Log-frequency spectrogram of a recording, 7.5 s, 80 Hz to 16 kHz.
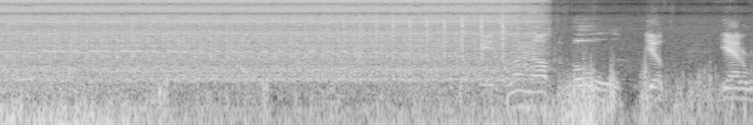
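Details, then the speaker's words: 1985 Chevy C10 half-ton, 305 V8 with stock Quadrajet carburettor, start attempt five: engine catches, runs roughly a few seconds, sputters and dies, running off the float bowl only; fuel pump delivers to cracked leaking hose, so fuel starvation into carburettor. "we do have some leakage up here at that cracked hose but that also tells me the fuel pump is pumping up to here so the issues got to be getting gas into here"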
